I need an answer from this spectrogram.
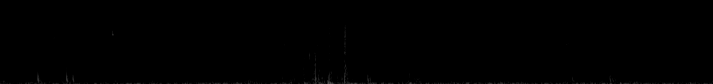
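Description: Near silence with faint bird chirps here and there, and a quick cluster of soft clicks about three seconds in.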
